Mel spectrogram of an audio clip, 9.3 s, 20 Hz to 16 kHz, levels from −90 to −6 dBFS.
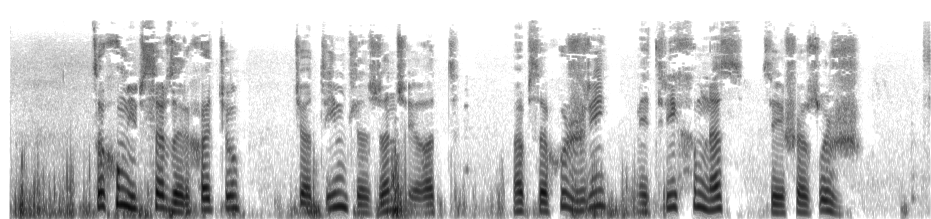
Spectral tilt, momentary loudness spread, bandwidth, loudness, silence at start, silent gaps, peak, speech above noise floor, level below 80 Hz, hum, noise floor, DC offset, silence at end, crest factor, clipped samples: -6 dB/octave; 16 LU; 11.5 kHz; -21 LUFS; 0.1 s; none; -2 dBFS; 30 dB; -46 dBFS; none; -50 dBFS; under 0.1%; 0 s; 20 dB; under 0.1%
